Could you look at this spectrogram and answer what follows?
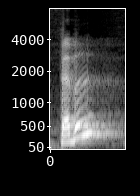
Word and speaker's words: PEBL: Pebble is pronounced as pebble as in small stones, but will be spelled as P-E-B-L.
